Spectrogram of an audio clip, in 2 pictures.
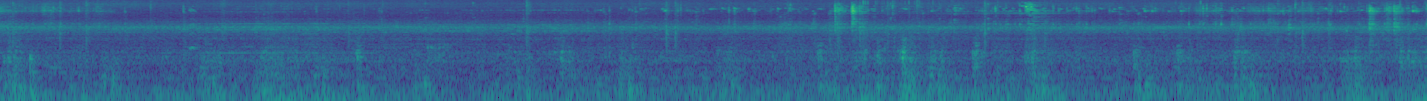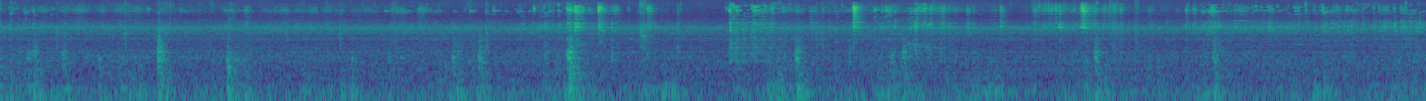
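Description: Passenger train running along the track, heard from inside the carriage: a steady low rumble of wheels on rails with irregular knocks and clicks from the running gear and carriage.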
